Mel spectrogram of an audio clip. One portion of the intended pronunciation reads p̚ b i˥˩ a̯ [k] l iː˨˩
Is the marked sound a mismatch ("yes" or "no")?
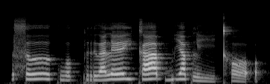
yes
